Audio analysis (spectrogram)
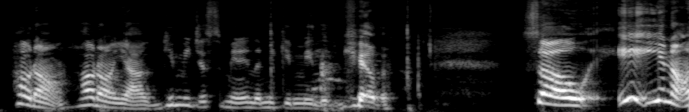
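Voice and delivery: ordinary talk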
